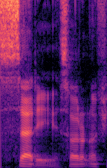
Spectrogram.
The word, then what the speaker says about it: SETI: ETI I don't know I know it's pronounced seti so I don't know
